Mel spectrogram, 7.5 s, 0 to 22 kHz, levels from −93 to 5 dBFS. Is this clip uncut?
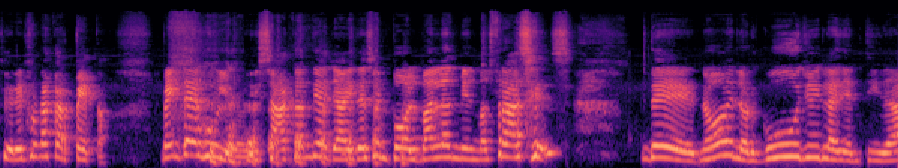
yes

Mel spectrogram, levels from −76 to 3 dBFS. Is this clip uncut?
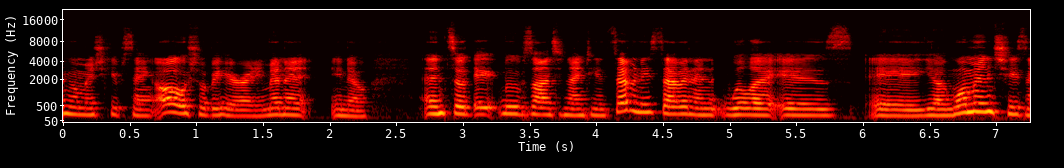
no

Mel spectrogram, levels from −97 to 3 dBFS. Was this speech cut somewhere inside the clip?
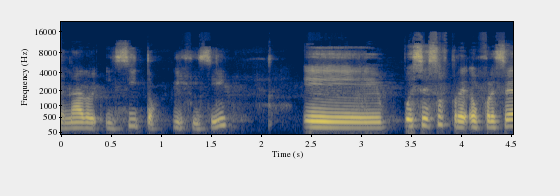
yes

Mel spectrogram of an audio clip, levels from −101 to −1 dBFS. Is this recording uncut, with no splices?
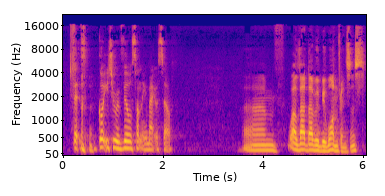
yes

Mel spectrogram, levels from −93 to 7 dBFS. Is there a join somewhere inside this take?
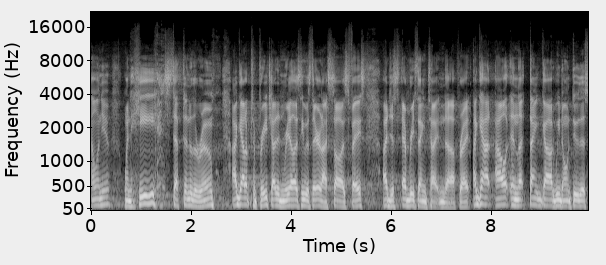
yes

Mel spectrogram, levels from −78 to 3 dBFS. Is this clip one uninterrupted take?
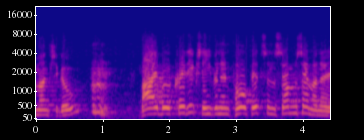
no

